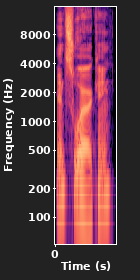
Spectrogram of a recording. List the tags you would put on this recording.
Speech > Solo speech
Shotgun-mic
Male
Hypercardioid
Sennheiser
mid-20s
Calm
july
Shotgun-microphone
Single-mic-mono
its-workin
VA
FR-AV2
working
MKE600
MKE-600
Tascam
Adult
Generic-lines
2025
Voice-acting

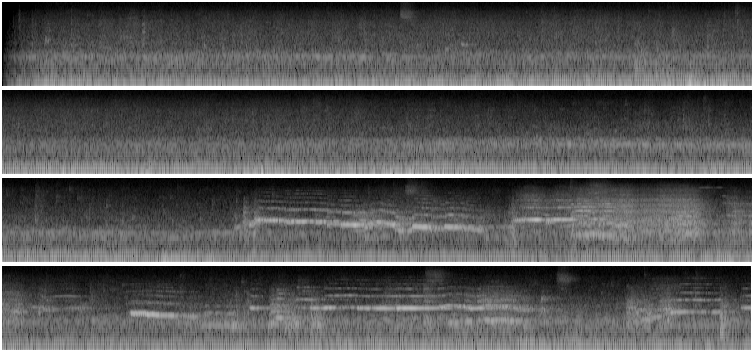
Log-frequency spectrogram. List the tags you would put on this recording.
Soundscapes > Other
nature
chainsaw
forest
Tacligan
engine
soundscape
working
mangrove
water-stream
breeze
work
Philippines
ambience
noise
hammering
atmosphere
field-recording
excavator
birds
voices
chainsaws
works
bulldozer

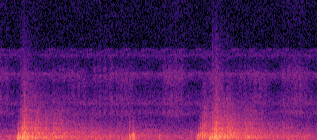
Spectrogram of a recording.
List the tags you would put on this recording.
Sound effects > Other
United-States
sample-packs
america
samples
experimental
independence
sfx
fireworks
patriotic
free-samples
fireworks-samples
day
electronic
explosions

